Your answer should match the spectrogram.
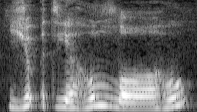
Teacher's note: یؤتیہ حمزہ پہ ڈٹ کا سنگل حرکات ہے آگے، کوئی حرکت لمبی نہ ہو. پیش کو ہم لام اسم اللہ سے ملائیں گے، لام اسم اللہ کو موٹا پڑھیں گے. یؤتیہ اللہ پھر لام ساکن کا دھیان رکھے ہلنا.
